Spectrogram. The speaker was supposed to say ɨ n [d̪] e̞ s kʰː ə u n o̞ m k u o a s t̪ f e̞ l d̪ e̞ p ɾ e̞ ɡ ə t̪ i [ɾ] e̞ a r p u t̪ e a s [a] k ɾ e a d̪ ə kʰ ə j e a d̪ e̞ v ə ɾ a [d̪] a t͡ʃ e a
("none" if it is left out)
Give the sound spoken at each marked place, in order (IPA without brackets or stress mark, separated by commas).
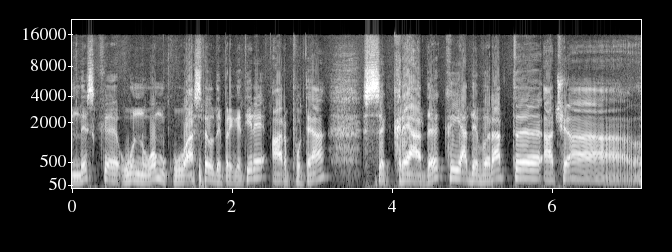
d̪, ɾ, ə, t̪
